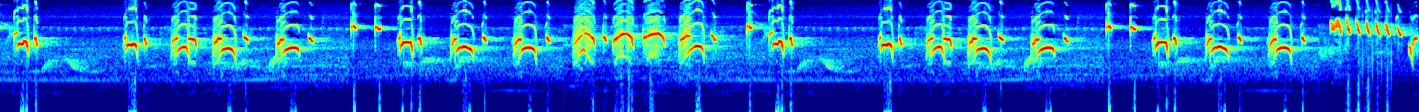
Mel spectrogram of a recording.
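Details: White-rumped shama in aggressive song with imitated canary, cililin, cungkok and ciblek material; steady clusters of bright arched chirps repeated again and again, ending in a very fast high trill.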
